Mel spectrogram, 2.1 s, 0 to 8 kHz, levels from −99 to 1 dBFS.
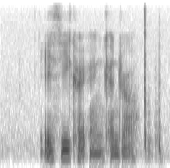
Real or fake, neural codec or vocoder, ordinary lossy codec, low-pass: fake; vocoder, 22.05 kHz, 80 mel bands, Vocos; Opus, 64 kbps; 7.2 kHz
